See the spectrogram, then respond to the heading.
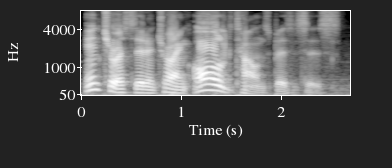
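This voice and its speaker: Prim cartoon gentleman pony a man acting, formal and fussy, phrases starting high and dropping away. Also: wildly swooping pitch, moderate pace. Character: polite, fussy gentleman stallion pony, precise customer. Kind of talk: cartoon fan-fiction character dub.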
